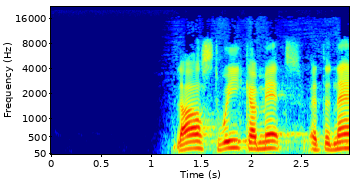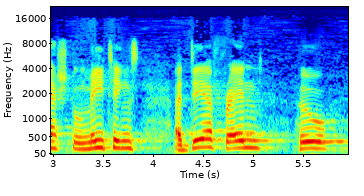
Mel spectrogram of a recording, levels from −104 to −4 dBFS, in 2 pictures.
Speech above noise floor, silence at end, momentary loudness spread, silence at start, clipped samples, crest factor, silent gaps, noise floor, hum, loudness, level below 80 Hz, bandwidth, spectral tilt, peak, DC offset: 69 dB; 0 s; 9 LU; 1.25 s; under 0.1%; 18 dB; none; -87 dBFS; none; -19 LUFS; -58 dBFS; 9.2 kHz; -6 dB/octave; -2 dBFS; under 0.1%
